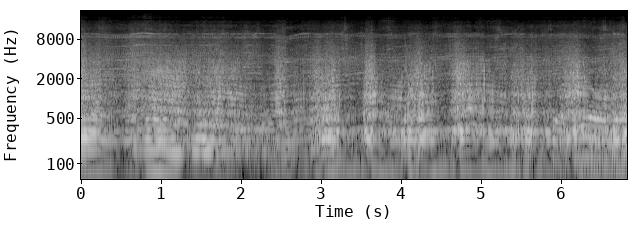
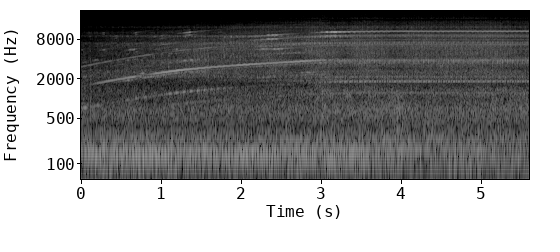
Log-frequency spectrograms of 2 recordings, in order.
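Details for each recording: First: Blade Fusion 480 Stretch helicopter with Spektrum 6250HX during tuning flights: rotor whine dips and surges unevenly with softening, wavering pitch; flight battery running low, head speed sagging. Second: Blade Fusion 480 Stretch helicopter with Spektrum 6250HX, after lowering tail I gain to 65: smooth rising rotor whine settling to an even high hum with no wagging or pulsing; tail holding steady.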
